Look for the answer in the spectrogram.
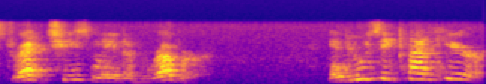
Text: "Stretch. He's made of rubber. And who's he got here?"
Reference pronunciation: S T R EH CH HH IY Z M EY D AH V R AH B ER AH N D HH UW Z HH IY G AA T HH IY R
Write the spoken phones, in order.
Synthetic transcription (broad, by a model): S T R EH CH HH IY Z M EY D AH V R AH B ER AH N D HH UW Z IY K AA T HH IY R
